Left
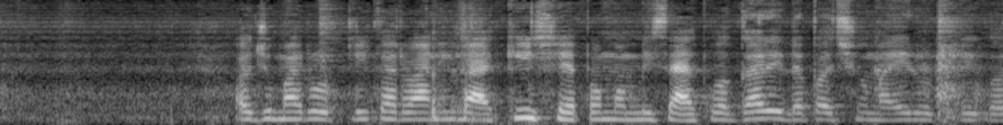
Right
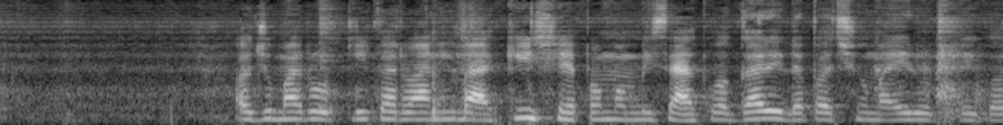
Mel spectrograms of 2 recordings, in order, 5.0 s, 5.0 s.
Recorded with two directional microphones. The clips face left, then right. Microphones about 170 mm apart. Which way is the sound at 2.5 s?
40° left (ahead or behind).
